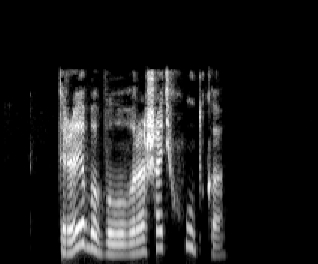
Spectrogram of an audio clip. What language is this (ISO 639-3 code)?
bel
